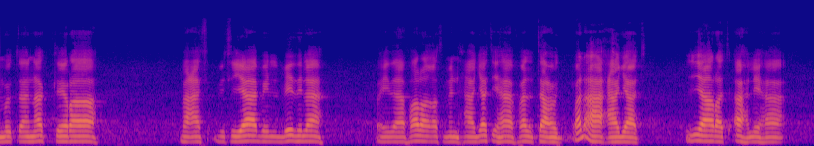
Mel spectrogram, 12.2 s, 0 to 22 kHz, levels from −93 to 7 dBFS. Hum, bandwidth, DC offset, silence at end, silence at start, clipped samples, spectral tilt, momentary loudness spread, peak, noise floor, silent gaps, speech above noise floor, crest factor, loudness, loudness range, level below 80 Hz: none; 10.5 kHz; under 0.1%; 0.45 s; 0 s; under 0.1%; -7 dB/octave; 11 LU; -14 dBFS; -60 dBFS; none; 28 dB; 18 dB; -32 LUFS; 3 LU; -70 dBFS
